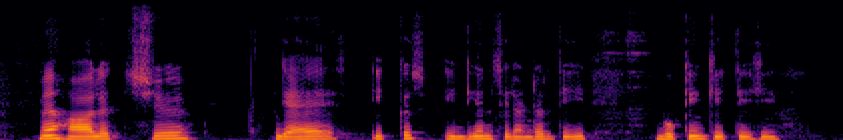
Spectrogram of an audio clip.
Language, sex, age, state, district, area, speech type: Dogri, male, 18-30, Jammu and Kashmir, Kathua, rural, read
